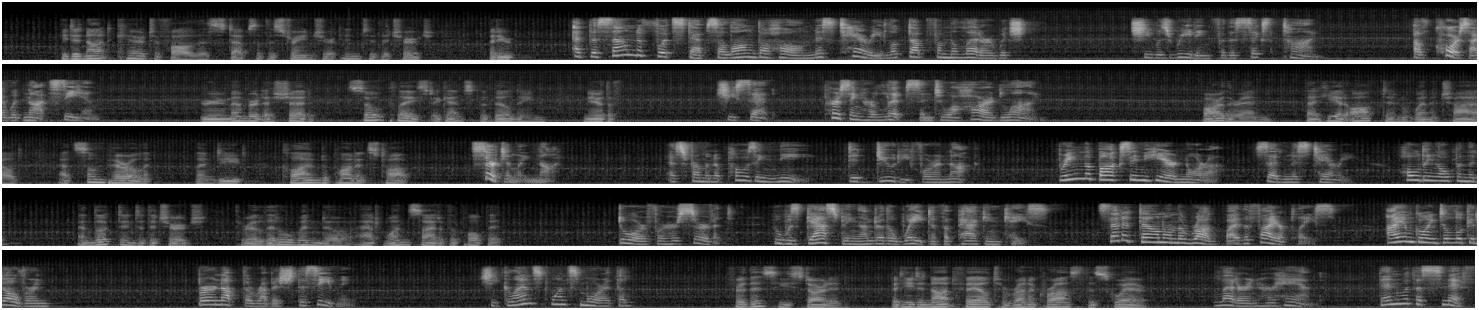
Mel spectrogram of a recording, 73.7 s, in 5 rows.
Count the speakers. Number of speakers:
2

